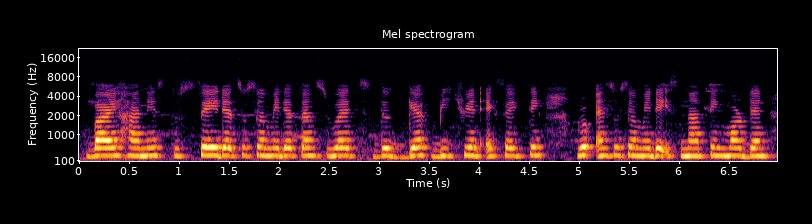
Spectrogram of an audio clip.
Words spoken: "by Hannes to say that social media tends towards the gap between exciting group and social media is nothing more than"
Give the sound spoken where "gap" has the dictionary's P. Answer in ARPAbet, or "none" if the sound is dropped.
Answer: F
